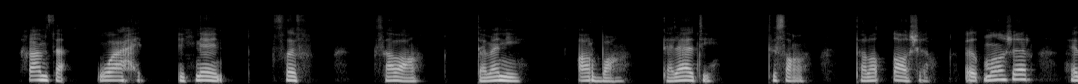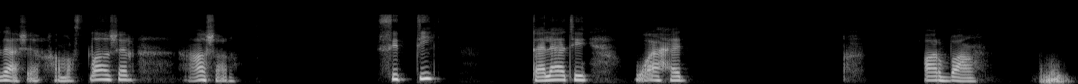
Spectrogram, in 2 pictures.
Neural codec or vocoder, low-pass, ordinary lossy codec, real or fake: vocoder, 22.05 kHz, 80 mel bands, WaveNeXt; none; none; fake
